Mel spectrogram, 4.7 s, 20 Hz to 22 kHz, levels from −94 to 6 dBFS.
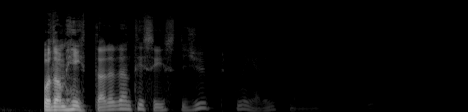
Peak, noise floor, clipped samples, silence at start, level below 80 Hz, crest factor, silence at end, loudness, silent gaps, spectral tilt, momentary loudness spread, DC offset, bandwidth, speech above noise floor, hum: -16 dBFS; under -90 dBFS; under 0.1%; 0.45 s; -78 dBFS; 28 dB; 2.65 s; -37 LUFS; none; -6.5 dB/octave; 22 LU; under 0.1%; 13 kHz; over 51 dB; none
